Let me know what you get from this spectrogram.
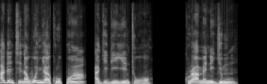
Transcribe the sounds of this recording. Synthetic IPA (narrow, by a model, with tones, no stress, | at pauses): a˦dɪ̃˨n̩˦tʰɪ˦nã˨wɔ˦ɲã˦a˨kʰu˨ɾo˨pʰɔ̃˦na˨a˦d͡ʑɪ˦dĩ˦nji˦n̩˦tʰʊ˨hɔ˦ | kʰu˨ɾa˦˨mɛ̃˨nɪ̃˦d͡ʑi˦mũ˨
